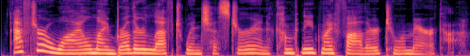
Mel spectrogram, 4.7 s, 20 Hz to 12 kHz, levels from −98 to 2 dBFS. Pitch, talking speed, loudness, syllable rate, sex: 215 Hz, 165 wpm, -19 LUFS, 5.8 syllables/s, female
